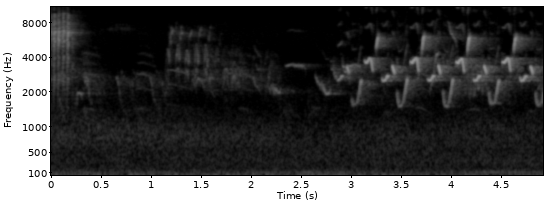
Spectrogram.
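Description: A small songbird sings a fast, high, tumbling song of bright whistled and buzzy notes, repeated in quick succession over a low outdoor rumble.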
